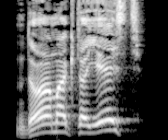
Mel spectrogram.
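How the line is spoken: Loud question. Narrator (Russian): громко поинтересовался Павел

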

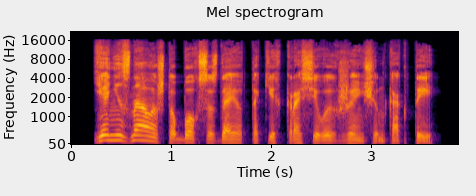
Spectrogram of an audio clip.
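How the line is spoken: Gentle child's voice. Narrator (Russian): сказала девочка своим нежным голоском

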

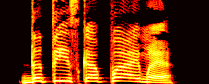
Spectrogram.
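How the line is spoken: Shouted from below. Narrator (Russian): крикнул кто-то снизу

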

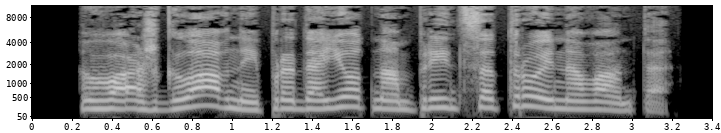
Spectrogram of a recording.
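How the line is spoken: Rough female voice. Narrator (Russian): грубо произнесла Шей

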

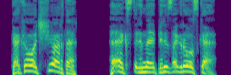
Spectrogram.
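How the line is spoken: Shouting. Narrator (Russian): кричал командир

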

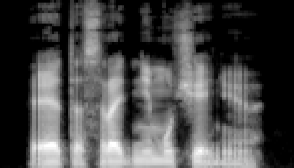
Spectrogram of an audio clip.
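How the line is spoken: Soft, complimentary. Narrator (Russian): мягко, словно делая комплимент, произнес Горвей

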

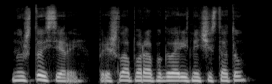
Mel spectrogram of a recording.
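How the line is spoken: Deep bass voice. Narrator (Russian): Пробасил Костя

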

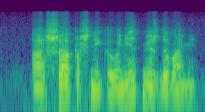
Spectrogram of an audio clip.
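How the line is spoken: Quiet question. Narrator (Russian): Адъютант полковника негромко спросил

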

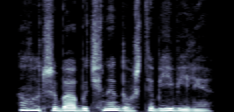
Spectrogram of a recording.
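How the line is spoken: Muttering. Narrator (Russian): пробормотала Инна

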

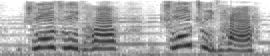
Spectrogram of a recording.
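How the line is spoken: Frantic shouting. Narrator (Chinese): 王爷没命地喊着

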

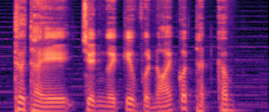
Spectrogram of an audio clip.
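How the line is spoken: Whisper. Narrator (Vietnamese): Bà Hà thì thầm

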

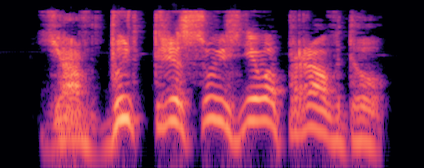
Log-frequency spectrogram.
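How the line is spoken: Growl. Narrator (Russian): прорычал Урджан

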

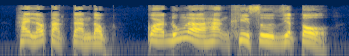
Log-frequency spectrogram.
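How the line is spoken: Loud laughing. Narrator (Vietnamese): Triển Mạch ngẩn mặt cười lớn

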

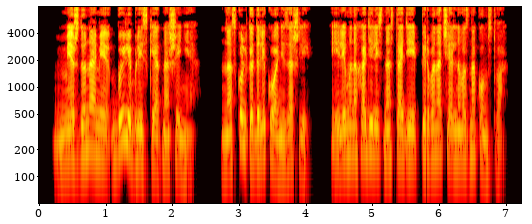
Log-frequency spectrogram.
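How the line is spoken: Dry, suppressed question. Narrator (Russian): Еще сильнее подавив все свои невеликие чувства, стратег сухо спросил

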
